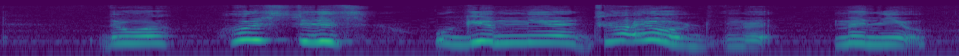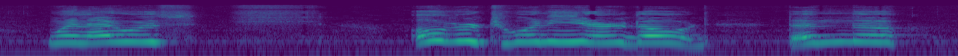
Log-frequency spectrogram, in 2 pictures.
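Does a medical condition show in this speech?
Yes: quadriplegic cerebral palsy.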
